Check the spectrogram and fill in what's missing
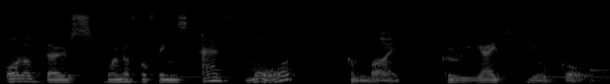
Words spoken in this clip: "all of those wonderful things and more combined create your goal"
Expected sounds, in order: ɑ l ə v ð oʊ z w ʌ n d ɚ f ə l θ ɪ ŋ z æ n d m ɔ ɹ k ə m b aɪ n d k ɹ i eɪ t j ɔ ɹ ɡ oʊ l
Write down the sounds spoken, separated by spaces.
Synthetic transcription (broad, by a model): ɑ l ə v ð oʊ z w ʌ n d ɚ f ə l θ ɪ ŋ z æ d m ɔ ɹ k ə m b aɪ n d k ɹ i eɪ t j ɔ ɡ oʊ l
